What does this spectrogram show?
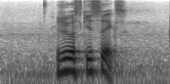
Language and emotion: Russian, neutral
